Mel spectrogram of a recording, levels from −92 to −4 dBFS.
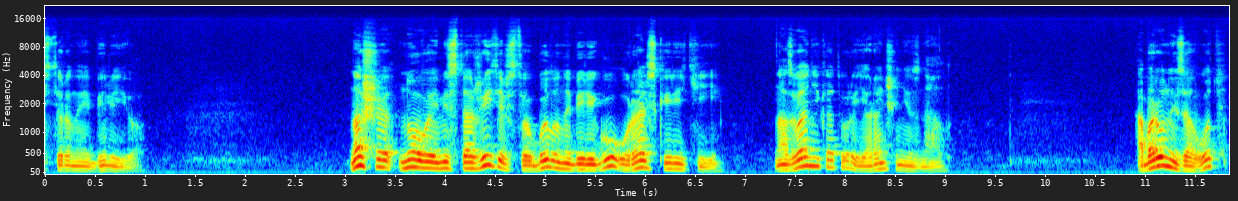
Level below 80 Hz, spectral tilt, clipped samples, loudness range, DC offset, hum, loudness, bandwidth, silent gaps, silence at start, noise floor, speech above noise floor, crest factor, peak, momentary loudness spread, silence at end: -66 dBFS; -6.5 dB/octave; under 0.1%; 7 LU; under 0.1%; none; -22 LUFS; 16 kHz; none; 0 s; -61 dBFS; 40 dB; 20 dB; -4 dBFS; 14 LU; 0.05 s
